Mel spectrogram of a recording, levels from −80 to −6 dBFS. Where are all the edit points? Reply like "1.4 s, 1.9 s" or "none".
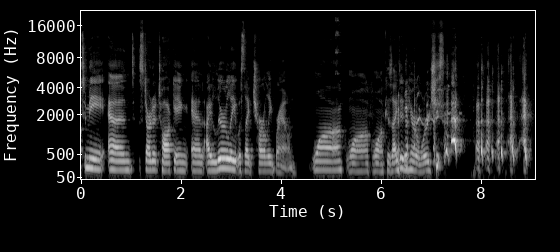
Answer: none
